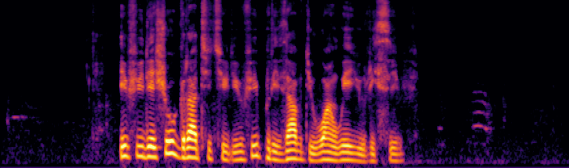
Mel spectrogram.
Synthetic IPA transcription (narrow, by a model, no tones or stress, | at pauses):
ifjudeʃoɡɾatʰitʰjudjufilpɹizavdiwãnwejuɹisiv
